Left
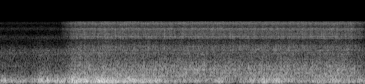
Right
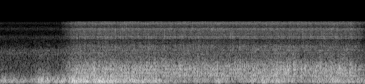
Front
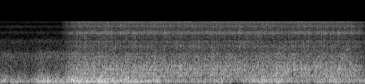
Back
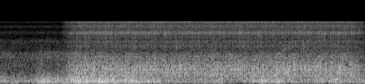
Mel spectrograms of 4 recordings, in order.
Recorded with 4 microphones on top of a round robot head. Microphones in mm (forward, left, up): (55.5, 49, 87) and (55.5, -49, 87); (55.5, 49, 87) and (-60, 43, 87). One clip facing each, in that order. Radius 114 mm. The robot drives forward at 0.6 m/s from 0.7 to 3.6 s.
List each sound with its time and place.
Only background noise.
